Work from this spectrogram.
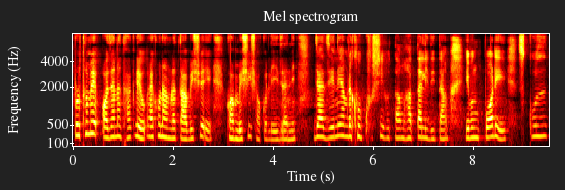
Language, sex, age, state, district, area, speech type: Bengali, female, 30-45, West Bengal, Nadia, rural, spontaneous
